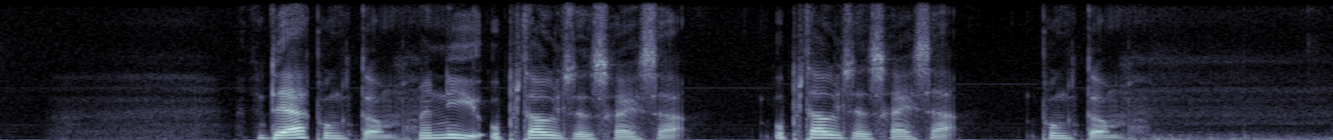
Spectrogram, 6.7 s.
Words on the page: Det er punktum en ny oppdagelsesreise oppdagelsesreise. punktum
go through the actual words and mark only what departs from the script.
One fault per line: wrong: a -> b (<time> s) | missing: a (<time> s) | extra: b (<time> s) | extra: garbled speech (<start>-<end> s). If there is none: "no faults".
no faults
